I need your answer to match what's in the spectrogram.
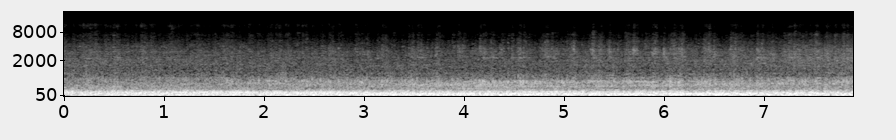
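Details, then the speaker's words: V8 after an engine rebuild with a new cam and lifters: a deep, steady, lopey idle with an even pulse and no ticking or knocking; much quieter under the hood than before. "Man, it is way quieter under the hood now. Actually like like it. Actually approve these lifters so far and I approve the cam. It just sounds good."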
